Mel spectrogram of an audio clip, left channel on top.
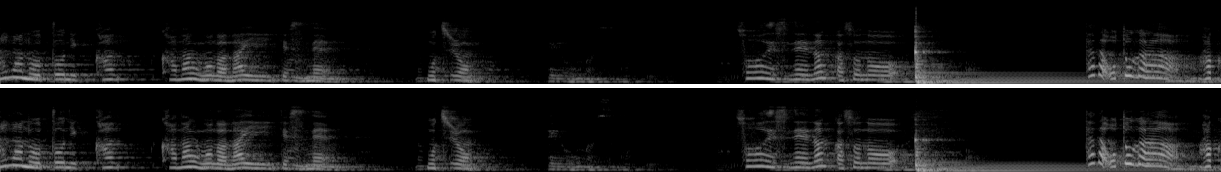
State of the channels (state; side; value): normal; both; correlation 0.56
